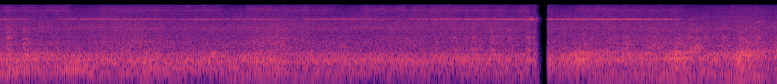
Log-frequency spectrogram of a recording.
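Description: Belt-driven meatball (bakso) dough machine running with a steady mechanical noise and a thin, high-pitched whine that stops near the end. The sound cuts out for an instant about eight seconds in.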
